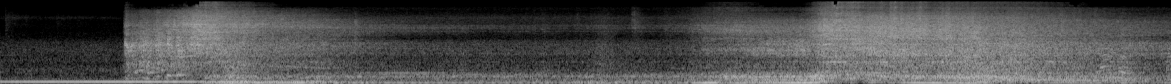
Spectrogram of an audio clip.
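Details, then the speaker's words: Early-2000s Ford E350 cutaway box truck, gas V8 running poorly, started and revved twice: loose, hissy high-pitched exhaust rattle from broken catalytic converter pieces; converter clogged and likely needs replacement. "and now we can start it up and rev it up but we can hear the pieces rattling around so we're pretty sure it needs a catalytic converter"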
